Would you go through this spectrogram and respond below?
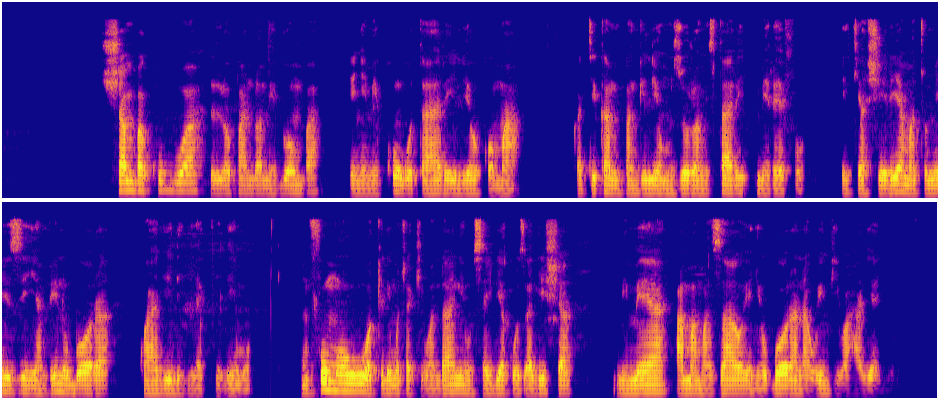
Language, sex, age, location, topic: Swahili, male, 25-35, Dar es Salaam, agriculture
